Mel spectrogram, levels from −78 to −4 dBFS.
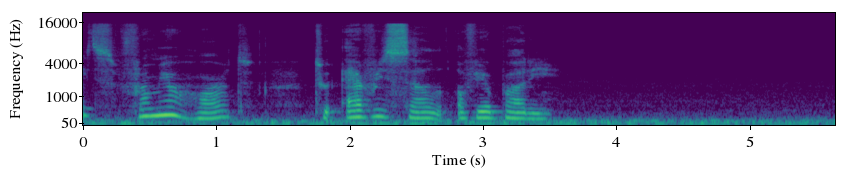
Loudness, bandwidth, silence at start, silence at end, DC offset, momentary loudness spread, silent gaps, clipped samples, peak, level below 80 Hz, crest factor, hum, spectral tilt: -31 LUFS; 15.5 kHz; 0 s; 0 s; under 0.1%; 20 LU; none; under 0.1%; -14 dBFS; -44 dBFS; 20 dB; none; -4.5 dB/octave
